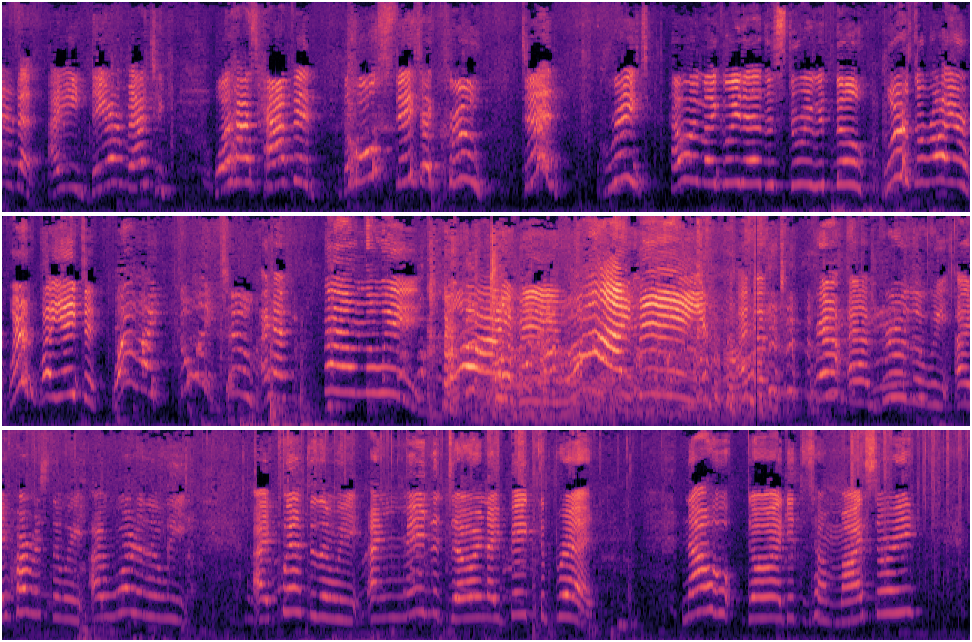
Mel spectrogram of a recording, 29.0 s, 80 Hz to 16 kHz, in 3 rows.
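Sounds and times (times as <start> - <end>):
children speaking: 0.0 - 28.6
swooping child exclamation: 10.8 - 19.2.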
